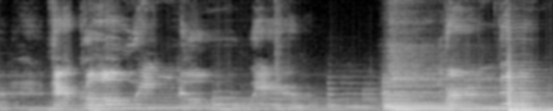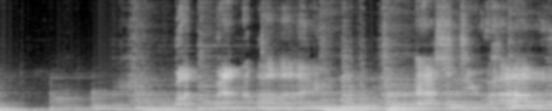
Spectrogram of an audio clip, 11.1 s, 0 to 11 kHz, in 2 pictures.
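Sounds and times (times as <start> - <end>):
piano chords: 0.0 - 11.0
live band playing show tune: 3.8 - 7.7
woman singing with vibrato: 4.4 - 5.8, 7.2 - 11.0.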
